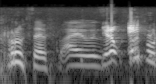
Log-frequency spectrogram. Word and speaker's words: Rusev: All three of them They do roll their pronounced it. Rs. Yeah, they all were like Rusev.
